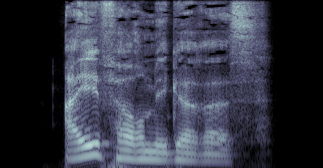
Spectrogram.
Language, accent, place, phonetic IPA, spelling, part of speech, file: German, Germany, Berlin, [ˈaɪ̯ˌfœʁmɪɡəʁəs], eiförmigeres, adjective, De-eiförmigeres.ogg
- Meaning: strong/mixed nominative/accusative neuter singular comparative degree of eiförmig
